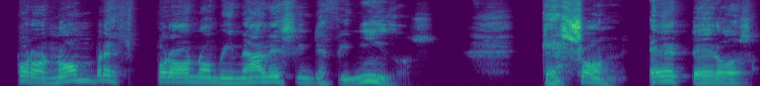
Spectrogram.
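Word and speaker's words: ἕτερος: griego hay dos pronombres pronominales indefinidos, que son héteros, h, e, t, e, r, o s, héteros y alos.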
